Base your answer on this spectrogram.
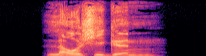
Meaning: inflection of lauschig: 1. strong genitive masculine/neuter singular 2. weak/mixed genitive/dative all-gender singular 3. strong/weak/mixed accusative masculine singular 4. strong dative plural
- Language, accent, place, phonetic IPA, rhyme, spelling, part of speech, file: German, Germany, Berlin, [ˈlaʊ̯ʃɪɡn̩], -aʊ̯ʃɪɡn̩, lauschigen, adjective, De-lauschigen.ogg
